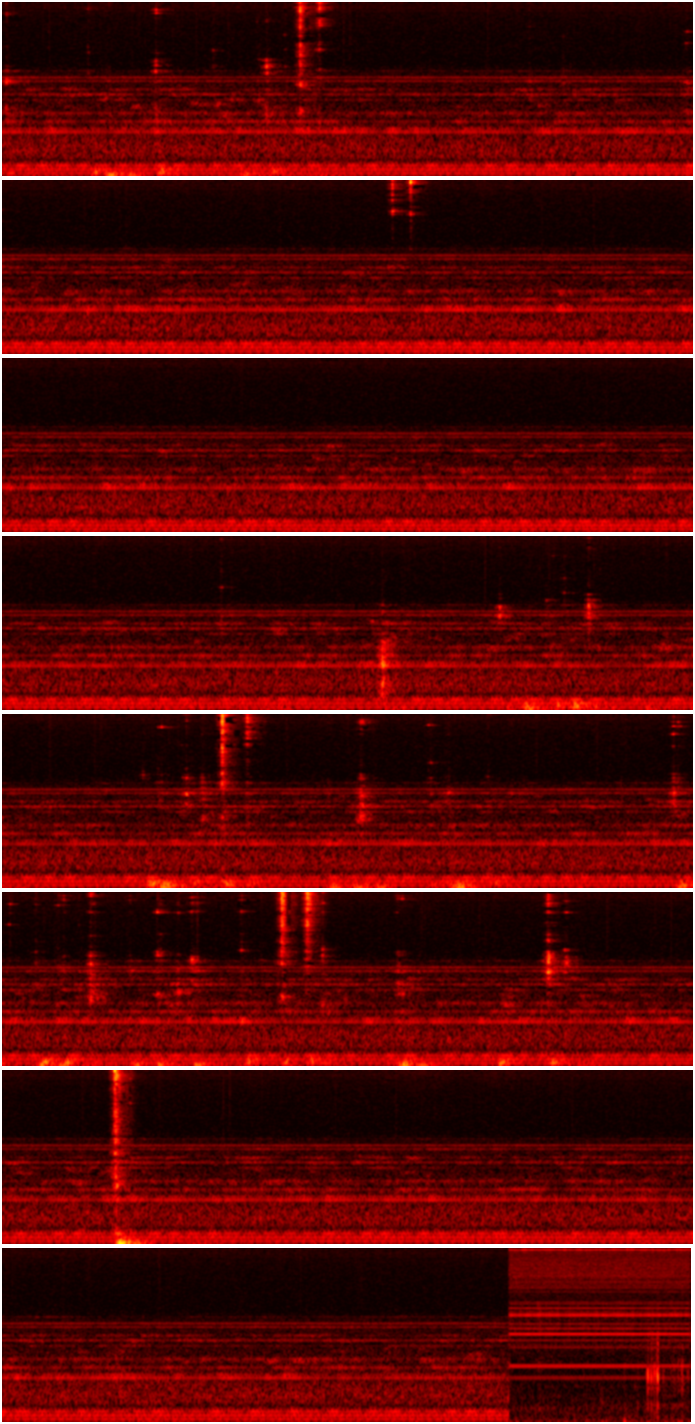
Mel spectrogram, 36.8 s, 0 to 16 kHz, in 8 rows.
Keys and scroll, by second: 0.0-2.4 typing, 3.5-4.3 typing, 15.2-27.3 typing, 28.4 Return.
